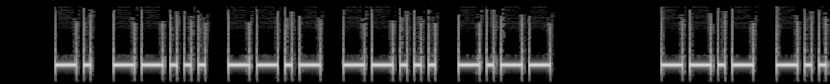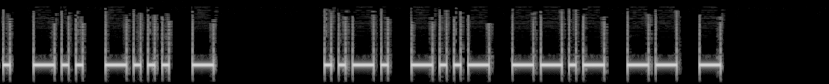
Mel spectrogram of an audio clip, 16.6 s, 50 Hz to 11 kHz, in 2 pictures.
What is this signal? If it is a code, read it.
Morse code, heard as a keyed tone, about 17 wpm, 800 Hz. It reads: N7Q7Y QBDBT FXQMT
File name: CW / DET / 1 9 1500C S A 16wpm 2828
